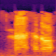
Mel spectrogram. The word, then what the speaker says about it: Mackinac: And just for readers, or just for listeners who aren't familiar with the spelling and pronunciation, it's spelled with an AC but pronounced AW, right?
